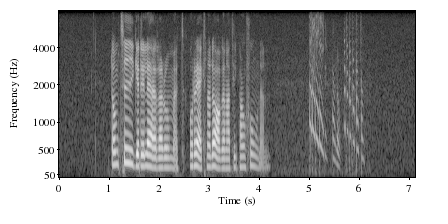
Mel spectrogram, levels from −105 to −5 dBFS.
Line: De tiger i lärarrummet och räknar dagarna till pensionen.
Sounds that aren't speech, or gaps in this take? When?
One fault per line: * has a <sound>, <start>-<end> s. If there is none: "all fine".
* has a chirp, 5.0-6.2 s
